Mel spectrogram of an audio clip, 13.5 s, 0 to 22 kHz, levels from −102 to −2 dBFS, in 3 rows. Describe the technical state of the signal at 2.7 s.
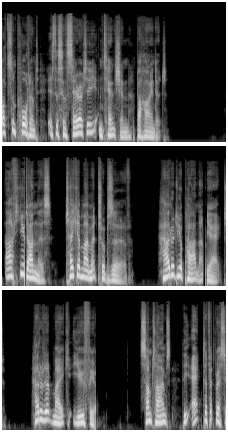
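At 2.7 s the signal is intact, with no audible fault at that moment.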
